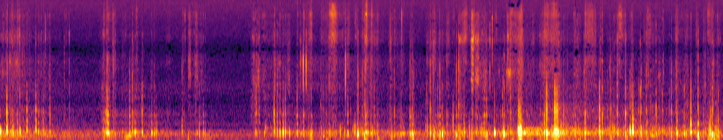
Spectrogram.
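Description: Fingertips and short nails of both hands tap and scratch the flat cover of a medium hardcover book without its jacket, whose plain cream paper-covered cardboard cover sits on the solid book. The result is quiet, dry, soft patter and scratching with a low-mid body, and a brief near-silent pause partway through.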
